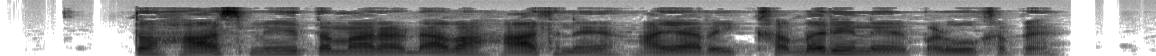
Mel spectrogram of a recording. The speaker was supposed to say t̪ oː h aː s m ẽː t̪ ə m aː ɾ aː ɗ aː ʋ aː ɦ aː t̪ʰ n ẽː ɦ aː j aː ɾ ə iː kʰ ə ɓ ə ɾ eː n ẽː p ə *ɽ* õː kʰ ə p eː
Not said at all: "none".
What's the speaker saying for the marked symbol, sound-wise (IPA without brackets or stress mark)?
ɽ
